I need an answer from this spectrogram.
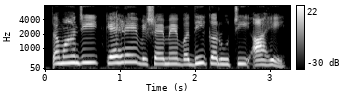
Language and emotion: Sindhi, neutral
